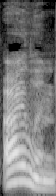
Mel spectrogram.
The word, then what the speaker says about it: island: And people were happily pronouncing it and writing it as island, until someone picked up an S from the Latin insula and stuck it where it was never meant to be.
